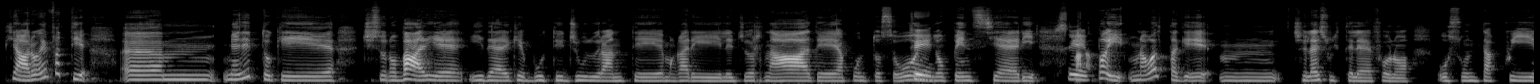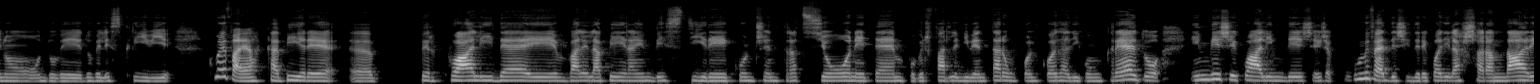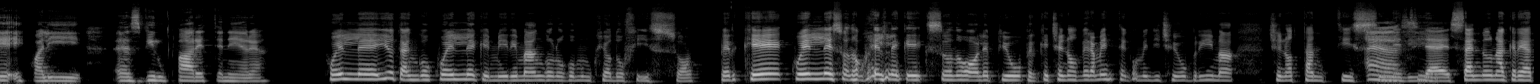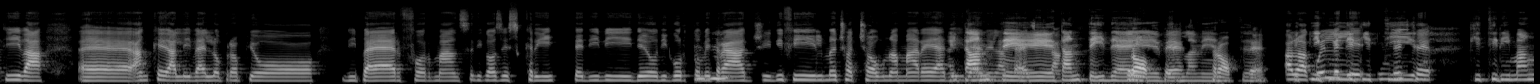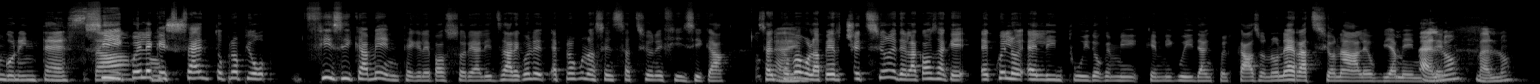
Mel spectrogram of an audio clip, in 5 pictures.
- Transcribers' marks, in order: "cioè" said as "ceh"; "come" said as "como"; laughing while speaking: "sono quelle"; "proprio" said as "propio"; in English: "performance"; "cioè" said as "ceh"; "Allora" said as "alloa"; "proprio" said as "propio"; "proprio" said as "propio"; "proprio" said as "propo"
- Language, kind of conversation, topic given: Italian, podcast, Come trasformi un'idea vaga in un progetto concreto?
